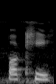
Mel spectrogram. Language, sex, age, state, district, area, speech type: Odia, female, 18-30, Odisha, Sundergarh, urban, read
